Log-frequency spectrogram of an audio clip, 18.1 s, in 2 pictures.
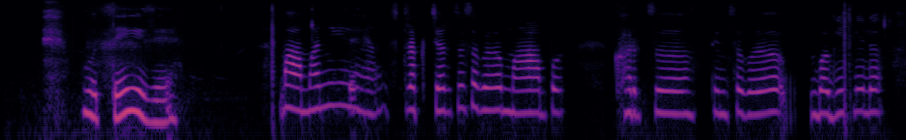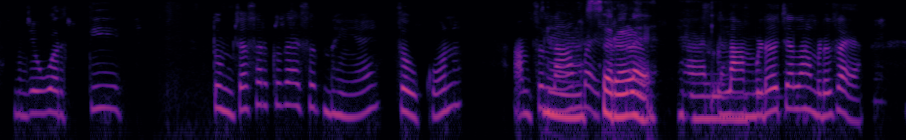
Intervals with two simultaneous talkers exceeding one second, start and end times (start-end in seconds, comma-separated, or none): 14.5-16.6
